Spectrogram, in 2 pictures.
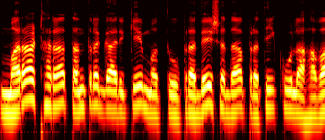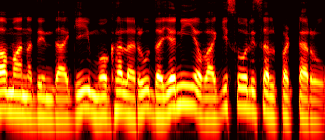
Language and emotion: Kannada, neutral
